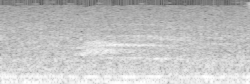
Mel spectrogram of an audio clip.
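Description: An aging cat howls somewhere in the background, one drawn-out faint wavering yowl over a low steady hum.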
